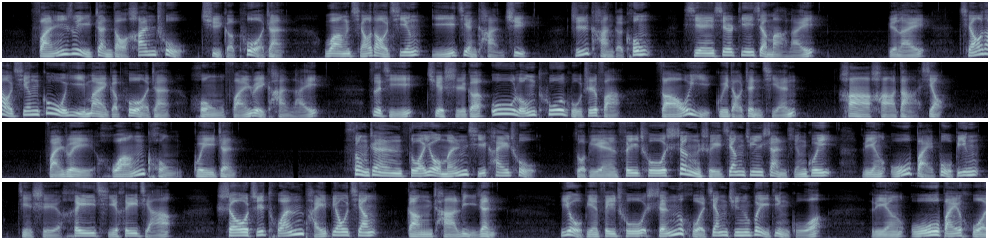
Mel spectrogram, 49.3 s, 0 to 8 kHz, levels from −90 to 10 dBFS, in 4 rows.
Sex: male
